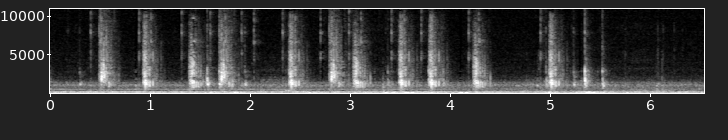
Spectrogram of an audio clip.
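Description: Gravel blocks crunch as they are placed one after another.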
